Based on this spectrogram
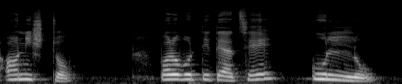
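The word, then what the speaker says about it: كلّ: বা অনিষ্ট পরবর্তী আছে কুল্লু কাফ দম্মা লাম সাদ্দা কুল লাম দম্মাু কুল্লু কুল্লু অর্থ সকল বা প্রত্যেক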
